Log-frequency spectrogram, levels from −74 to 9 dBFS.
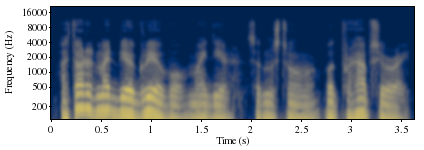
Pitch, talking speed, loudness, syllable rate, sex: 120 Hz, 250 wpm, -17 LUFS, 6.0 syllables/s, male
